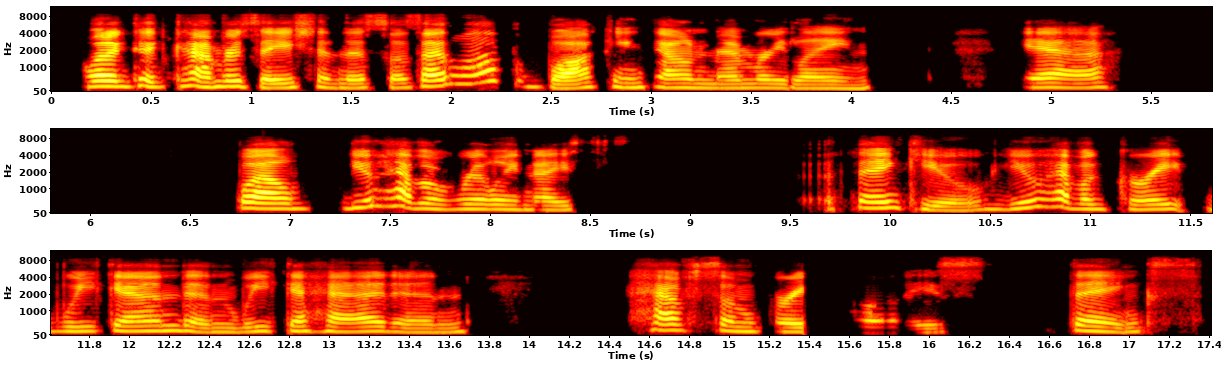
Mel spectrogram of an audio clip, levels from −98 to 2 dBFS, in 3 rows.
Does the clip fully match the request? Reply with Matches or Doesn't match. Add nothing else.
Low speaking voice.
Doesn't match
